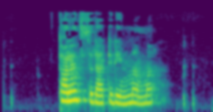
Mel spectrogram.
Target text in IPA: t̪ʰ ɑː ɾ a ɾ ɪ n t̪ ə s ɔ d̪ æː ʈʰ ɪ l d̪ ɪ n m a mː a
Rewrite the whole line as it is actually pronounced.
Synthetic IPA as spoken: t̪ʰ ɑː l a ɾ ɪ n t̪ ə s ɔ d̪ æː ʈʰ ɪ l d̪ ɪ n m a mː a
